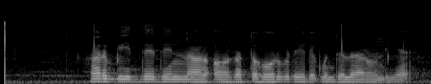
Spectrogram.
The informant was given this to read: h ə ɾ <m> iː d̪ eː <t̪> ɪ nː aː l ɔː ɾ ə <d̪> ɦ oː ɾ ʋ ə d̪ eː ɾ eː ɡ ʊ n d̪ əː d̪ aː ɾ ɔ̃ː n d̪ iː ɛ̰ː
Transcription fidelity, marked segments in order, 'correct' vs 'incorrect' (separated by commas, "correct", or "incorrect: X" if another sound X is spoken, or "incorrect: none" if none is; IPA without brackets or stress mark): incorrect: b, incorrect: d̪, incorrect: t̪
